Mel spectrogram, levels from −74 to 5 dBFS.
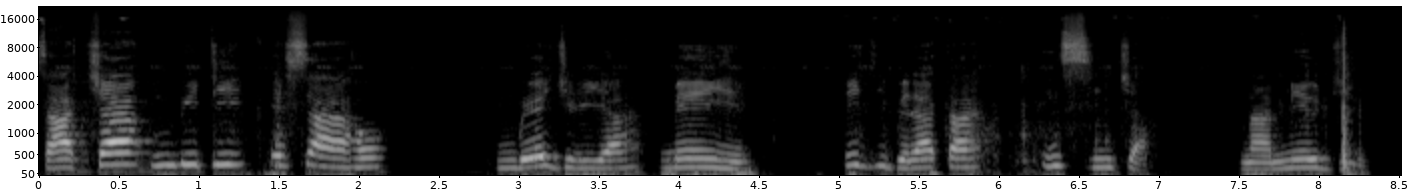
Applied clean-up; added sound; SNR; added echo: neural mask model RNNoise.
